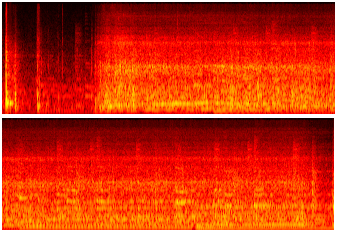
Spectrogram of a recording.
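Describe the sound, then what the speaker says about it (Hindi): A kitchen blender whirs to life after a few soft clicks, blending mangoes, coconut milk and sugar with a loud, steady motor drone that shifts pitch slightly as the mixture churns. "इसको मैं ब्लेंड कर देती हूँ फ़िलहाल।"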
